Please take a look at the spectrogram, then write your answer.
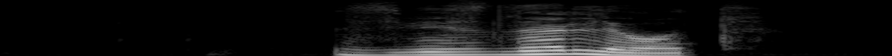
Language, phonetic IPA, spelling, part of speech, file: Russian, [zvʲɪzdɐˈlʲɵt], звездолёт, noun, Ru-звездолёт.ogg
- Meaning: starship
